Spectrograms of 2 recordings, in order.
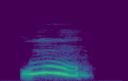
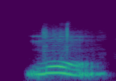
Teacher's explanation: मीम पेश क्या होना चाहिए, मीम पेश मु, हम पढ़ते क्या है मो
